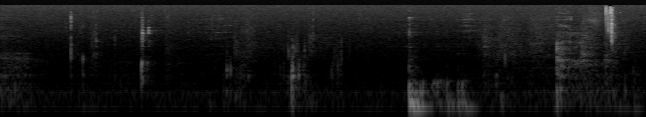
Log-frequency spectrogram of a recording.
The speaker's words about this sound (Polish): Łyknę sobie kawę, przepraszam.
